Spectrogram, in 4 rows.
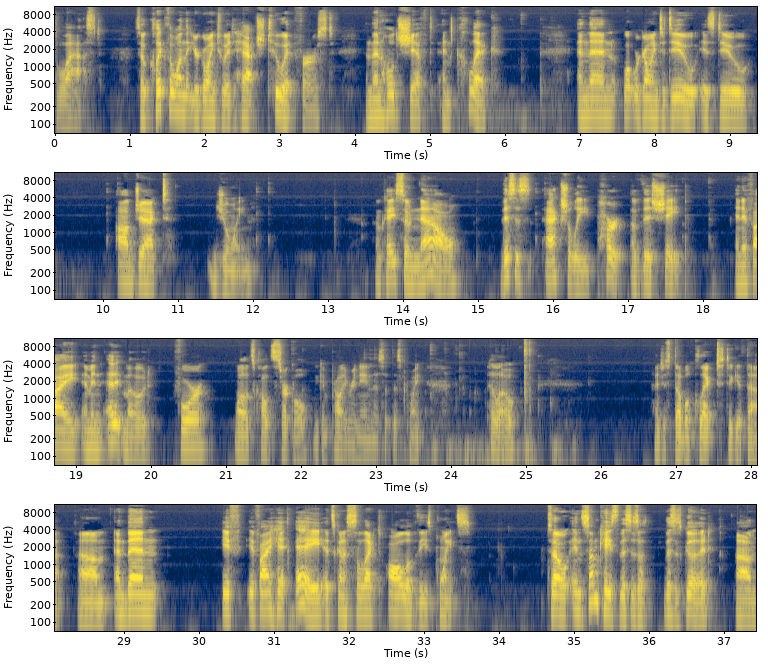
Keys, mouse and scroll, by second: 5.5 shift+click, 10.1-12.2 drag, 13.5-14.0 middle drag, 15.8 click, 16.2 Tab, 17.1 scroll up 2, 17.8 middle click, 18.8 click, 19.4 scroll down 2, 21.9 Tab, 22.9 click, 23.0-25.6 drag, 24.5 l, 31.2 a, 37.0 middle click.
